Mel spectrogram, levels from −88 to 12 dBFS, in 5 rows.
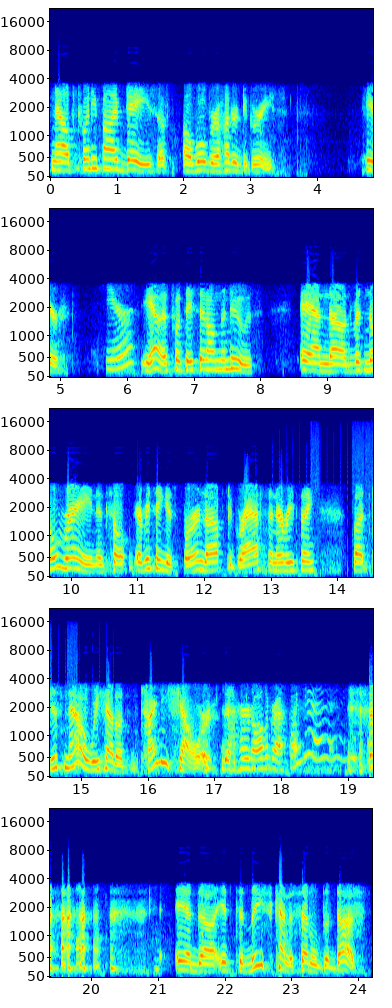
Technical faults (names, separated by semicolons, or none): Wi-Fi interference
